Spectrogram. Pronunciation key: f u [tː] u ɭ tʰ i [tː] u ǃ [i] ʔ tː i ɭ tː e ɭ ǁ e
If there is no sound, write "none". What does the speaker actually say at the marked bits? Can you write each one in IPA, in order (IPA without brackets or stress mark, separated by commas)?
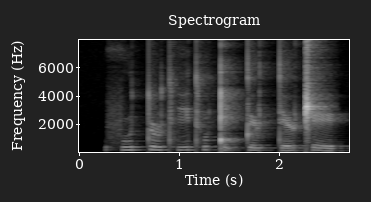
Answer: tː, tʰ, i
